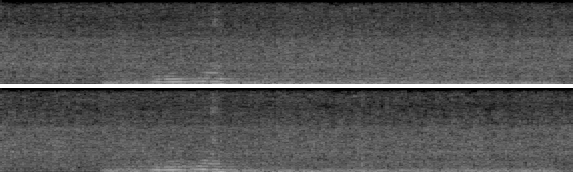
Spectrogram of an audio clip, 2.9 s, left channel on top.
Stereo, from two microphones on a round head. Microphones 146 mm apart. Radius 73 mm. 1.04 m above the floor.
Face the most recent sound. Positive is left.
turn(degrees=-55)  # may be behind; listen again after turning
